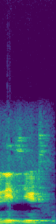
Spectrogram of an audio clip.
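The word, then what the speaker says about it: receipt: रिसी है ना budget writ प मत बोलो प साइलेंट रहेगा बटरी रिसी आपने अकाउंट में पढ़ा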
